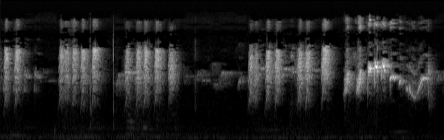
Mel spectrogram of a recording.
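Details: Black-headed bulbul, called Lebanese or Syrian, delivering rapid rattling note clusters separated by short gaps, ending with a clear fluty phrase and a downward slurred whistle.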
